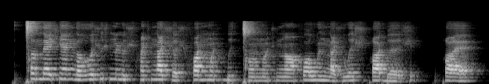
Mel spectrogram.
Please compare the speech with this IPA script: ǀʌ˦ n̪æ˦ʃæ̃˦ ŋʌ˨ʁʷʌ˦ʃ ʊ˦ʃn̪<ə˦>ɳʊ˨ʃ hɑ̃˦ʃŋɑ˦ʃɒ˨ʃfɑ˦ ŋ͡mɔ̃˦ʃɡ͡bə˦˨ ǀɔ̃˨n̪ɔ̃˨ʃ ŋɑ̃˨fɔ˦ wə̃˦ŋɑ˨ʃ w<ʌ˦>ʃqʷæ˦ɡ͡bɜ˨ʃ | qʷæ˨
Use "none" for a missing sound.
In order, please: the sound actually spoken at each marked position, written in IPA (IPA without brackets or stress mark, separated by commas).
ə̃˦, ə˦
